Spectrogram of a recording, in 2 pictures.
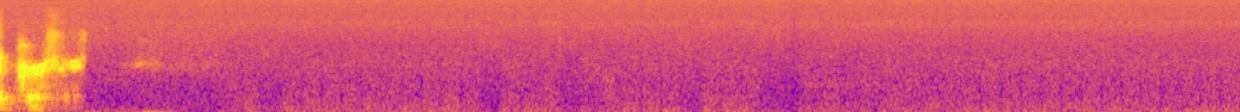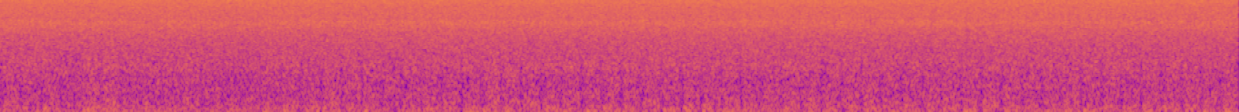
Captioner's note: audio cuts out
